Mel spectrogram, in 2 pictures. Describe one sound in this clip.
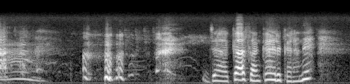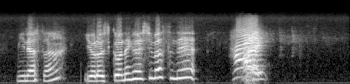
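A woman speaks calmly and gently.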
